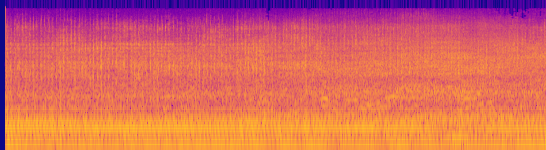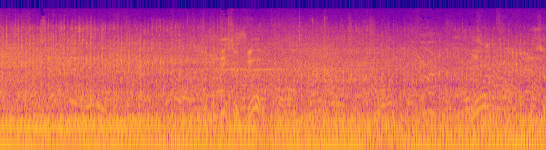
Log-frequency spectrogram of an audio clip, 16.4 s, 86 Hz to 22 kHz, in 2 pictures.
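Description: North American P-51D Mustang's Packard Merlin V-12 engine and propeller running at a low, steady idle as the fighter taxis, an even drone that eases a little after about twelve seconds. Voices can be heard faintly under it in the later part.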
